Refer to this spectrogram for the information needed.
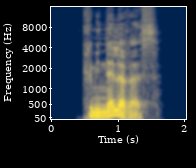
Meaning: strong/mixed nominative/accusative neuter singular comparative degree of kriminell
- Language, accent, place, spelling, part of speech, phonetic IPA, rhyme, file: German, Germany, Berlin, kriminelleres, adjective, [kʁimiˈnɛləʁəs], -ɛləʁəs, De-kriminelleres.ogg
